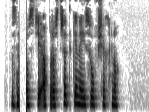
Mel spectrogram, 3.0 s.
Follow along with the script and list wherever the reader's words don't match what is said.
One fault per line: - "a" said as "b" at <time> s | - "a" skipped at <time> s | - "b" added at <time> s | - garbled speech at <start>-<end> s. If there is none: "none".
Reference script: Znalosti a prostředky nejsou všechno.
none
